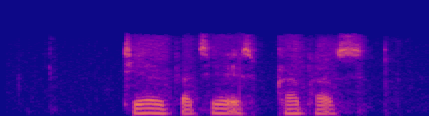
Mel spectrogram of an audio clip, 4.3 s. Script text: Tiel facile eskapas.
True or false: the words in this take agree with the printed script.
true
